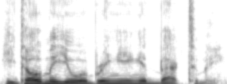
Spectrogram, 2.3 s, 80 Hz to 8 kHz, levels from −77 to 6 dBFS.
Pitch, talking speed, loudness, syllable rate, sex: 135 Hz, 265 wpm, -16 LUFS, 5.6 syllables/s, male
